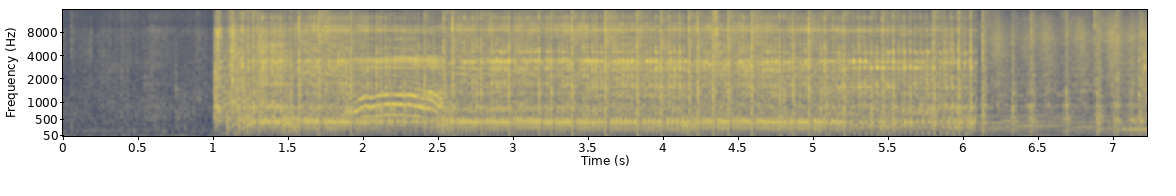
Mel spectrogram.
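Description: A small motorbike engine roars into life and revs loudly.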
